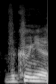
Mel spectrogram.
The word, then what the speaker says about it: Vicuña: So it was, yeah, Vicuña is the correct pronunciations.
